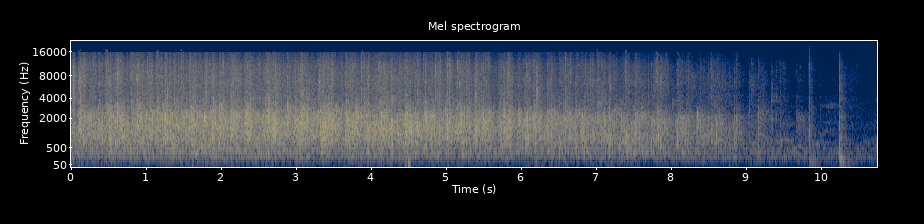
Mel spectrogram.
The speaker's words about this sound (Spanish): Dar un aplauso al que reina.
